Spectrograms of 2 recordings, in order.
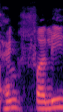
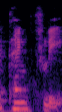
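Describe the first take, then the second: First: Thankfully as thank-fuh-lee, middle syllable clear; full form. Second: Thankfully as thank-flee; schwa dropped. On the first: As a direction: keep the vowel after f in thankfully. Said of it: "को हमने कर दिया". (thankfully तीन syllable में: थैंक-फ-ली) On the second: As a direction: join f and l in thankfully, no vowel between. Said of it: "हमने कर दिया". (thankfully दो सिलेबल में: थैंक-फ्ली) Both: Shown as a demonstration.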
